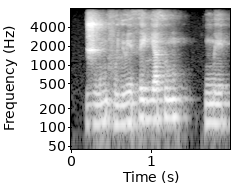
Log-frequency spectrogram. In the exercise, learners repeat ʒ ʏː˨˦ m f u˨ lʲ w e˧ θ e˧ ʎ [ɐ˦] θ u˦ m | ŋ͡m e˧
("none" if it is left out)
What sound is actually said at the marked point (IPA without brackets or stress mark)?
a˦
